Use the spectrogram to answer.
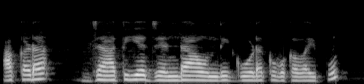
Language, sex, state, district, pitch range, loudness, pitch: Telugu, female, Telangana, Mahabubabad, 190-225 Hz, -16 LUFS, 200 Hz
